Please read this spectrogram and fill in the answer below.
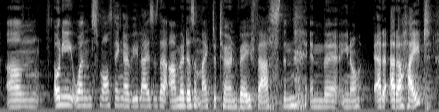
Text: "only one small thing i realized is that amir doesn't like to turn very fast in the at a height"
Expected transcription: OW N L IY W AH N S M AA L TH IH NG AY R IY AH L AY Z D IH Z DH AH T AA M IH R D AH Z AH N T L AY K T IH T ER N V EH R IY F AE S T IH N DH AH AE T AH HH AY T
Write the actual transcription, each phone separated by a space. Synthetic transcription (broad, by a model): OW N L IY W AH N S M AA L TH IH NG AY R IY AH L AY Z IH Z DH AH T AA M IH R D AH Z AH N T L AY K T IH T ER N V EH R IY F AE S T IH N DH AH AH T AH HH AY T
